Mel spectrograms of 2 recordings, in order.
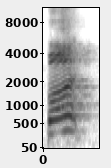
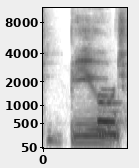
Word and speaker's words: Butte: Mud Butt, South Dakota. That's not butt. That's butte. Okay.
